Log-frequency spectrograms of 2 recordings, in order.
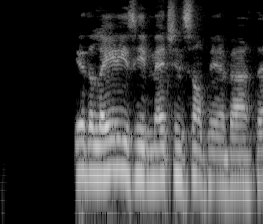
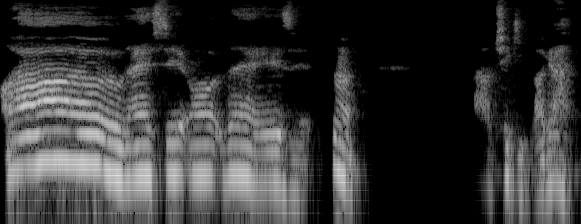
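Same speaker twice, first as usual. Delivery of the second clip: Mor'du's voice. Acted. Mor'du finding the answer inside the hero, then muttering. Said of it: "and he goes".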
